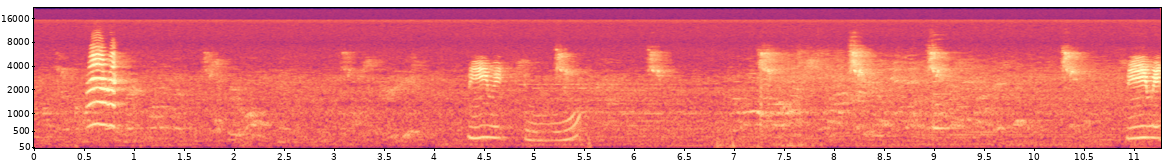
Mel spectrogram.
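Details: Pet rose-ringed parakeet, a green ringneck taught to say mummy and papa, utters a few brief, nasal, speech-like calls with curving tones, separated by long quiet stretches and faint room noise.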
